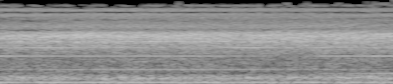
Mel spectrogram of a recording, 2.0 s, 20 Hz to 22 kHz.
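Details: New Grizzly G0605X1 table saw running at no load, drawing about 8 A (inrush well over 100 A): steady smooth whir with an even high whine, no knocks or surging; motor runs clean.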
